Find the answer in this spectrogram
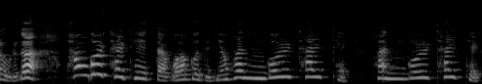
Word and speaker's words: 환골탈태: 환골탈태. 그런데 왠지 탈태라는 발음이 환골탈퇴가 돼서 환골탈퇴 이렇게 하는데요.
